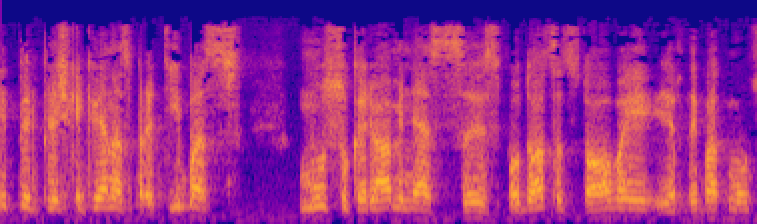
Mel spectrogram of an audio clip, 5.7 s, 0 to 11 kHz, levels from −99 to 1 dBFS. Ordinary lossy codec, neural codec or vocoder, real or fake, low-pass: MP3, 32 kbps; vocoder, 44.1 kHz, 128 mel bands, Pupu-Vocoder; fake; 9.9 kHz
